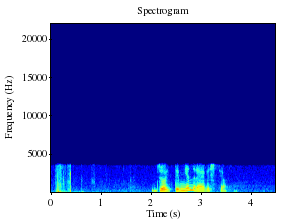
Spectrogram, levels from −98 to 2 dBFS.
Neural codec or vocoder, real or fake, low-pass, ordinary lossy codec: none; real; 3.6 kHz; Opus, 24 kbps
